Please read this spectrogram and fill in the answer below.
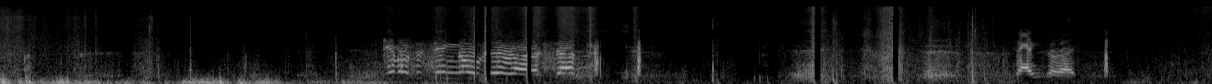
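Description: Low rumbling noise, then a high voice calling out with a wavering pitch for under two seconds, with scattered sharp clicks after it and a shorter call near the end.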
